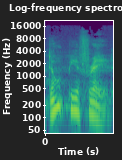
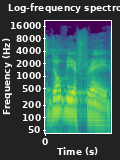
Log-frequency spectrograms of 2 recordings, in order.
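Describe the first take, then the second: First: Don't be afraid, said far softer the second time; hushed second Don't be afraid; softer repeat. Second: Said in the usual way. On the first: Shown as a demonstration. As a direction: drop the voice right down for the repeat. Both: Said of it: "For the second time".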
